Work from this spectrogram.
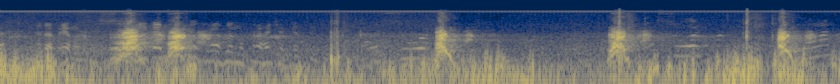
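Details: Shaman, a dog in protection training, gives sharp single barks in bursts: two close together, then spaced barks near the fourth, sixth and eighth seconds, over low rumbling background noise and a steady high tone.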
